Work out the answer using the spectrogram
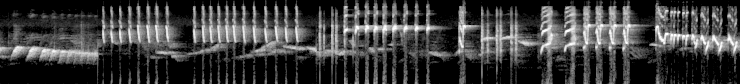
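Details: Energetic white-rumped shama song meant to goad other shamas into answering: a falling whistle, then long bursts of rapid rattling notes alternating with sweeping whistled phrases, nearly continuous over eleven seconds.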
